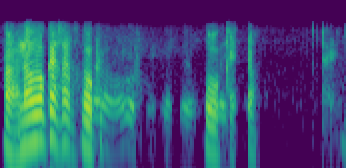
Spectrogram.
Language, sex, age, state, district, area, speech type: Malayalam, male, 45-60, Kerala, Idukki, rural, conversation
